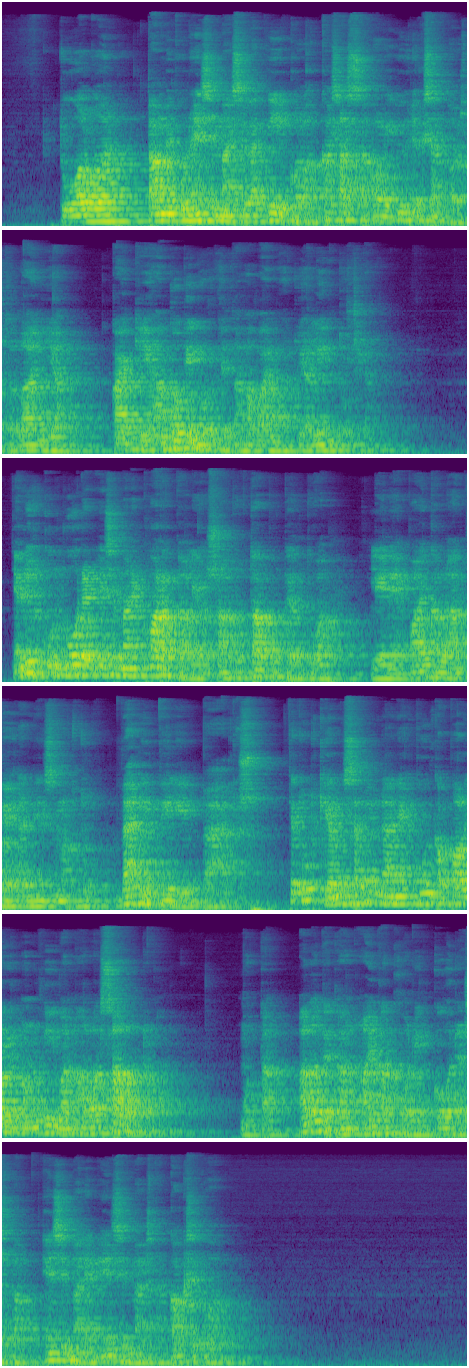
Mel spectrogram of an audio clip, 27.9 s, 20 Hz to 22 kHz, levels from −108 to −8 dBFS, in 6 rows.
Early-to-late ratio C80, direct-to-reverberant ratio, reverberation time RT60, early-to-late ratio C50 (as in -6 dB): 3.5 dB, -7.5 dB, 1.3 s, 0.5 dB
